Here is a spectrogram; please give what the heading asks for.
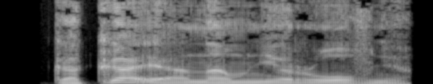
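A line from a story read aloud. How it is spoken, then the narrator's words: Sighing. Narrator (Russian): сказал вздохнувший Иосиф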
